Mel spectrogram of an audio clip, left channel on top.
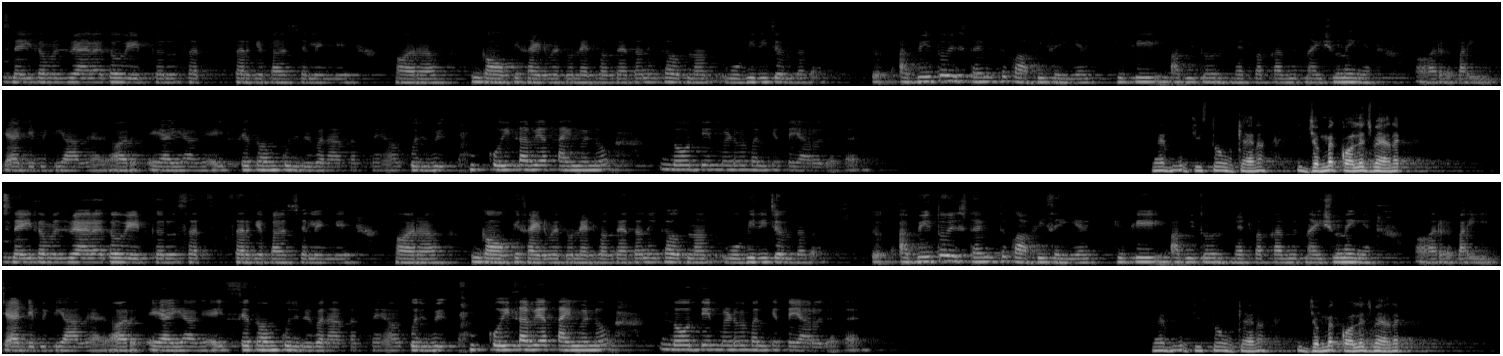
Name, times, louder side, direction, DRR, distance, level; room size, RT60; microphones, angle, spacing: voice 1, 0.0-2.1 2.3-8.3 8.7-23.7, right 4 dB, 85° right, 0.8 m, -34 dB
voice 2, 26.5-27.7 27.9-29.0, left 2 dB, 45° left, 0.8 m, -27 dB
29.5 x 19.5 x 8.9 m
head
